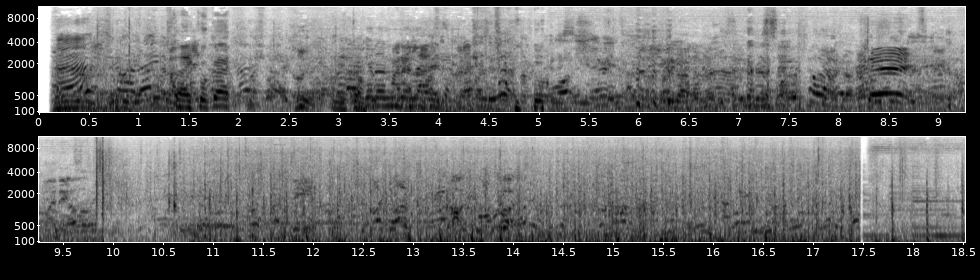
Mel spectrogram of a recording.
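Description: A crowd of men and women chat with animation close by, outdoors.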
